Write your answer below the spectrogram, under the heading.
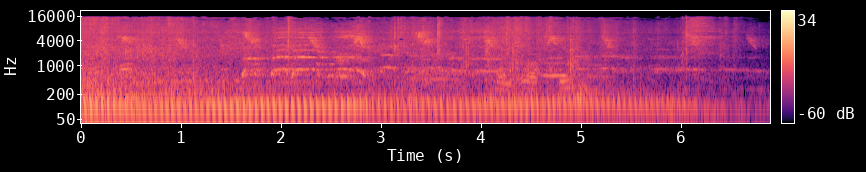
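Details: Morning rooster crow, a stretched, tonal call lasting about a second with layered harmonics, heard over a steady pulsing engine rumble, with scattered bird chirps and faint voices.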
